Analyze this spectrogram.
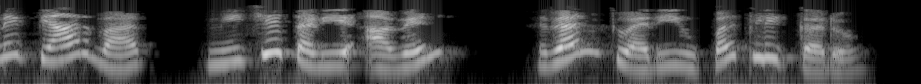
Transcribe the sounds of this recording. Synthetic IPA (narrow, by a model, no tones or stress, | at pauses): ənep̪jaɾbaɾ̚ | nit͡ʃet̪əɽieʔaʋel | ɾənkʋɛɾiupəɾklikːəɾo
